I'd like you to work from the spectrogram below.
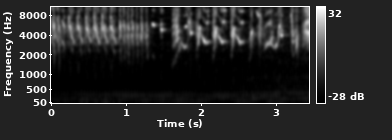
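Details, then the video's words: Wild goldfinch tutoring song: a quick, evenly repeated series of bright chirps, then a tumbling run of varied twittering notes and sweet slurred whistles, loud and close. "تغريد حسون خلوي للتعليم"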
